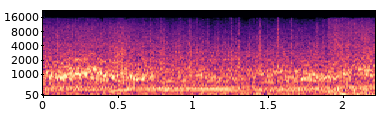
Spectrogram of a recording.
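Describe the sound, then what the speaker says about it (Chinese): A racing car in a Forza race misjudges its braking point and skids, tires squealing in a sustained harsh screech over a loud engine drone for about two seconds. "由于误判刹车点，差点飞了出去"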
